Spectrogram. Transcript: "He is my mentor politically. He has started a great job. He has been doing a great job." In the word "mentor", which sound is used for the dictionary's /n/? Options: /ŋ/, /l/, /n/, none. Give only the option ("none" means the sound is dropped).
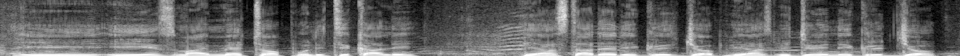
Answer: none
